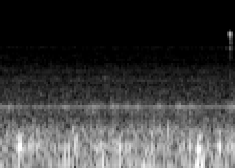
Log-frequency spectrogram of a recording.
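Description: Near silence: faint room tone with a thin, steady electrical hum.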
